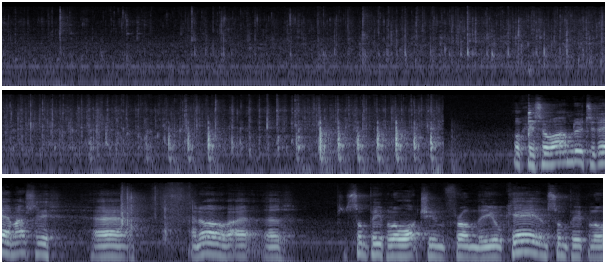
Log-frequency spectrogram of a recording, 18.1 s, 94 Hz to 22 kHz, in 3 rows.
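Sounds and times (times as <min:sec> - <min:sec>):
wet stirring of batter: 0:00.0 - 0:10.5.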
